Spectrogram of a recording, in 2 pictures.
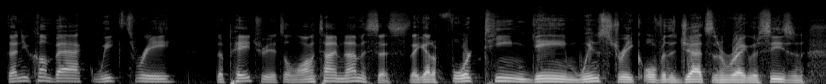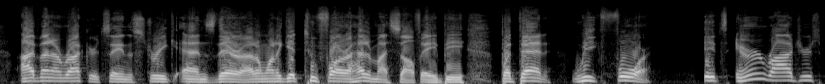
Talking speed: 185 wpm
